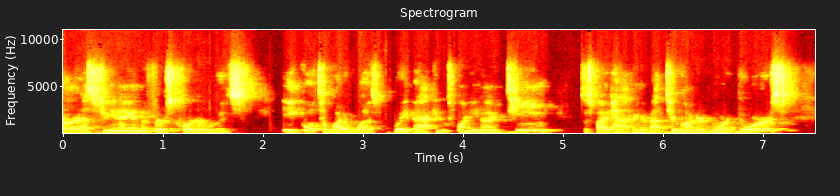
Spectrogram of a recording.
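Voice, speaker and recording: A man talks in a fairly high, somewhat breathy voice with monotone, flat intonation. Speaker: apparel company executive. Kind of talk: TV business interview.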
